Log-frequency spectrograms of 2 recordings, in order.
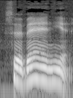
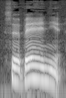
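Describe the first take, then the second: Both takes have the same delivery.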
